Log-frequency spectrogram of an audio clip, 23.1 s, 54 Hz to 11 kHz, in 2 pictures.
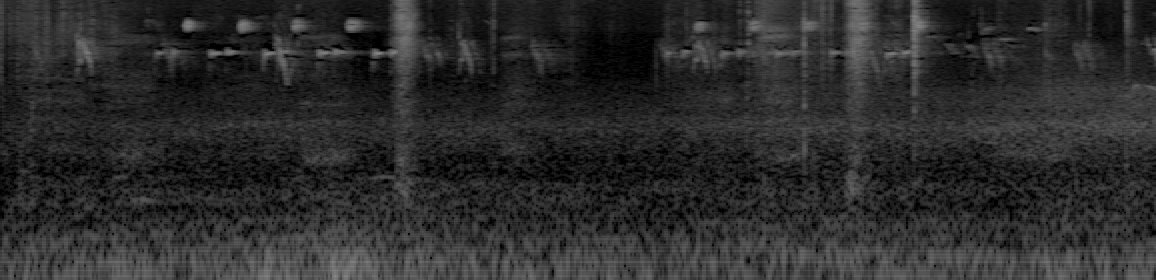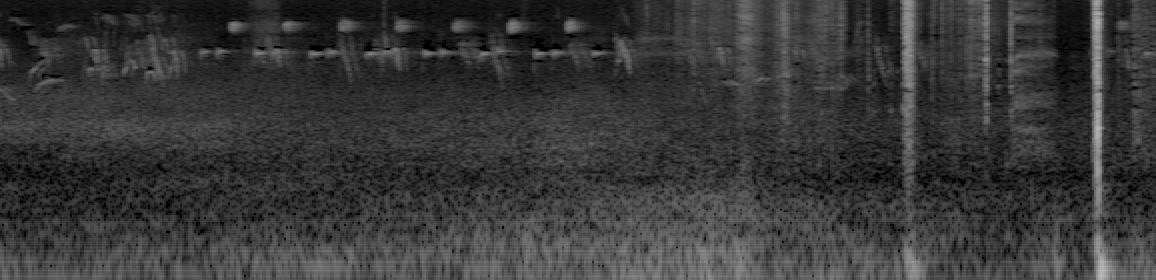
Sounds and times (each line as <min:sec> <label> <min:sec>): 0:00.0 Wind 0:23.1
0:00.1 Birds 0:23.1
0:04.9 breathing 0:05.5
0:07.5 breathing 0:08.8
0:19.0 Continuous digging 0:23.1
0:21.6 breathing 0:22.2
